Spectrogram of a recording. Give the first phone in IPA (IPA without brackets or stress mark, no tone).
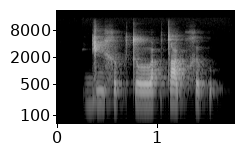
ɟ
